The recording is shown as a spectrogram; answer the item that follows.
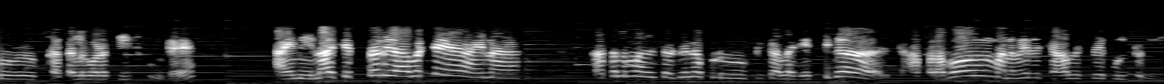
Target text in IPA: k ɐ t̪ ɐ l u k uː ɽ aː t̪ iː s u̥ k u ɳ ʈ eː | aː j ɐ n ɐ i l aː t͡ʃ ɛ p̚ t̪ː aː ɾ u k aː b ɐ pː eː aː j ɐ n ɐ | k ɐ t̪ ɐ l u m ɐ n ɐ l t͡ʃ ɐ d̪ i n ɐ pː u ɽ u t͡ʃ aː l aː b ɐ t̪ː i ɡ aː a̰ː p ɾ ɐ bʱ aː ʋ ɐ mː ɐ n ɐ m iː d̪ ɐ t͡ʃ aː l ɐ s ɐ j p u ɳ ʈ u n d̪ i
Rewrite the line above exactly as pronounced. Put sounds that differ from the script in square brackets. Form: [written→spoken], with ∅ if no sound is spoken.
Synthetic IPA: k ɐ t̪ ɐ l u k uː ɽ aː t̪ iː s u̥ k u ɳ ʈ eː | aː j ɐ n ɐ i l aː t͡ʃ ɛ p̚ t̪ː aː ɾ u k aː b ɐ [pː→ʈː] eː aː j ɐ n ɐ | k ɐ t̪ ɐ l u m ɐ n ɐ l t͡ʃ ɐ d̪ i n ɐ pː u ɽ u t͡ʃ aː l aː [b→ɡ] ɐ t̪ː i ɡ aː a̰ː p ɾ ɐ bʱ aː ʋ ɐ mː ɐ n ɐ m iː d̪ ɐ t͡ʃ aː l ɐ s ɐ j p u ɳ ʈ u n d̪ i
